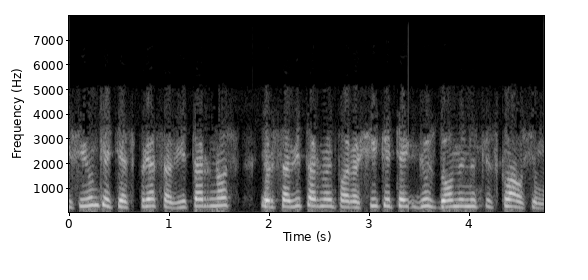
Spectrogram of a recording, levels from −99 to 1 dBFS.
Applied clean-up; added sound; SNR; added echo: none; none; none; none.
